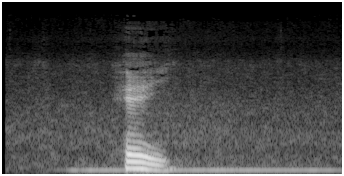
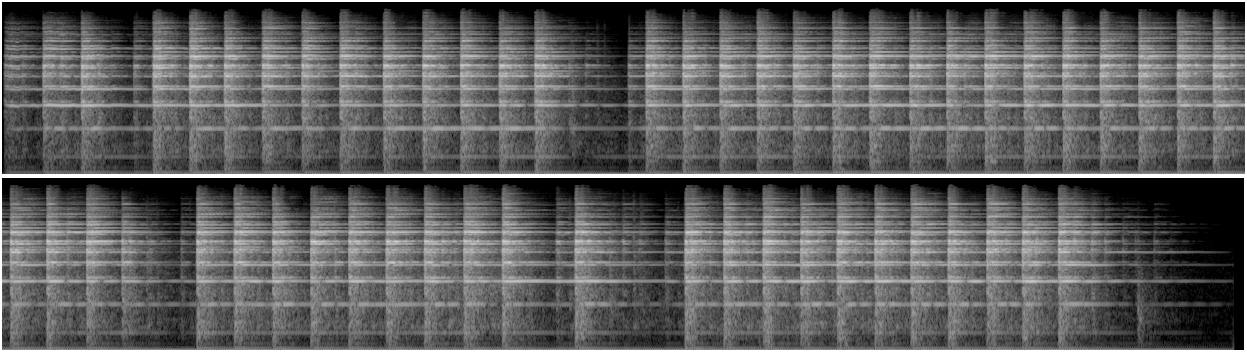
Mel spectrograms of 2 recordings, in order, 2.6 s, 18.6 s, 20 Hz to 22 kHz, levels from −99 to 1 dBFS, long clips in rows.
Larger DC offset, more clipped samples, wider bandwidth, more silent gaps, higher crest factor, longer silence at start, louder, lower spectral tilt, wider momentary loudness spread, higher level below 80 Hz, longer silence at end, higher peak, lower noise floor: second, under 0.1% vs 0.4%; neither; second, 6.6 kHz vs 19 kHz; neither; first, 20 dB vs 14 dB; first, 0.65 s vs 0 s; about the same, -16 LUFS vs -18 LUFS; first, -9 dB/octave vs 4.5 dB/octave; first, 26 LU vs 6 LU; about the same, -58 dBFS vs -58 dBFS; second, 0.2 s vs 0.75 s; first, -2 dBFS vs -6 dBFS; second, -48 dBFS vs -56 dBFS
